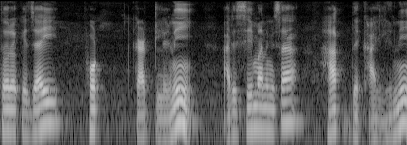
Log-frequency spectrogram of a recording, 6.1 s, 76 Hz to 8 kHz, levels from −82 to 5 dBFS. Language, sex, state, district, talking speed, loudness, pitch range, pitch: Odia, male, Odisha, Malkangiri, 90 wpm, -22 LUFS, 105-150 Hz, 120 Hz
